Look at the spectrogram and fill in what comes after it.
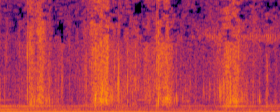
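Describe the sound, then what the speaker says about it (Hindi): Slow footsteps approaching from behind in the dark, a horror-story sound effect of several heavy, evenly spaced steps over a low, steady rumble, with no voices. "पीछे से किसी के कदमों की आहट"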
